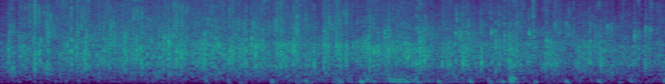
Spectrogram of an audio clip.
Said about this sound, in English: On behalf of, you can clap for them.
